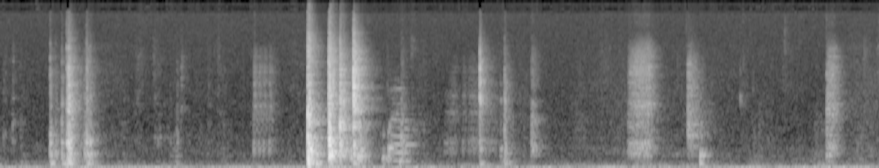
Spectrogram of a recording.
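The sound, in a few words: Ranger dye ink bottle lid dropped on floor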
